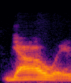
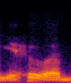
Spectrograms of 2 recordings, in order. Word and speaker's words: Yahweh: You know, my Bible that I read actually puts Yahweh, Yah, you know, Weh. Like they actually spell it in English, Yahweh. But again, that's not the only transliteration of the name. You know, I personally believe it would be probably Yahuwah, but you know, so again,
